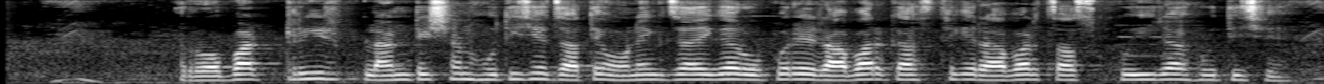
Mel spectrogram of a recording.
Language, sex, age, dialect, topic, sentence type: Bengali, male, 18-24, Western, agriculture, statement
